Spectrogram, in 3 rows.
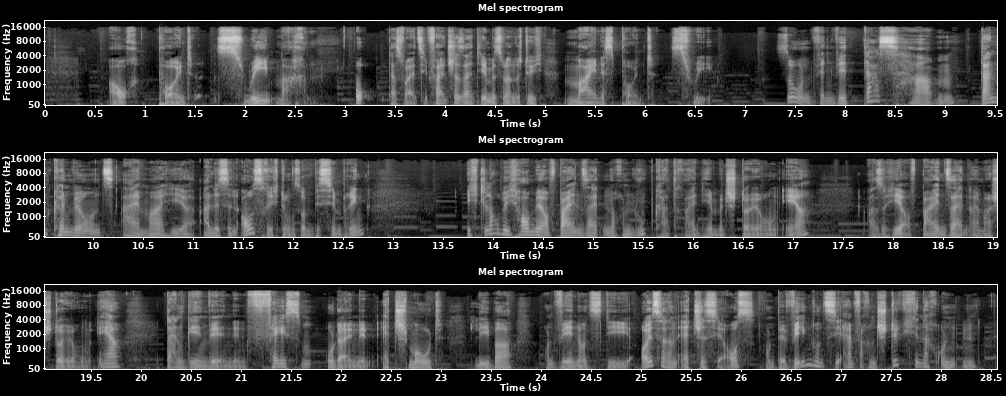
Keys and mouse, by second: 1.4 g, 3.9 g, 6.6 Tab, 6.8-10.5 middle drag, 8.4 Tab, 10.5-13.0 right drag, 13.2-14.8 drag, 14.7 ctrl+r, 18.2 ctrl+r, 20.4-23.9 drag, 21.0-26.4 right drag, 25.9-27.6 drag.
